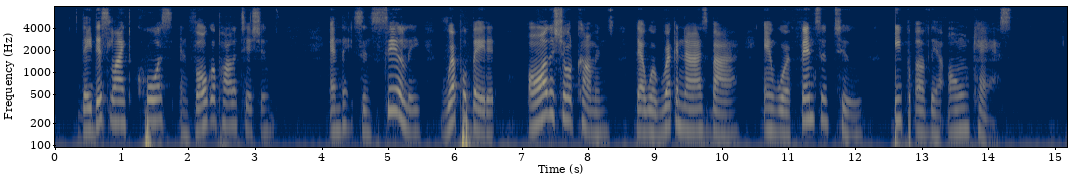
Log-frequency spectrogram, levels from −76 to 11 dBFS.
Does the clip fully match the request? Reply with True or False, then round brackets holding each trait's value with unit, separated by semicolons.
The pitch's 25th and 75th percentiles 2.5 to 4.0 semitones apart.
False (5.6 semitones)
